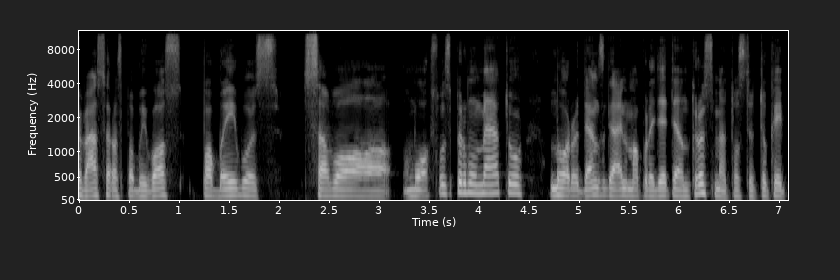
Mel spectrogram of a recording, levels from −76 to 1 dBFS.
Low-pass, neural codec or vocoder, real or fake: 10.8 kHz; codec, 24 kHz, 1 kbps, SNAC; fake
